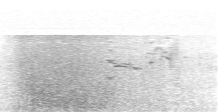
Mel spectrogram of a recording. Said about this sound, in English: The bluff is high above the shoreline, where waves crash below.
